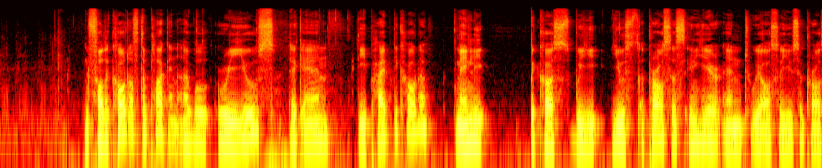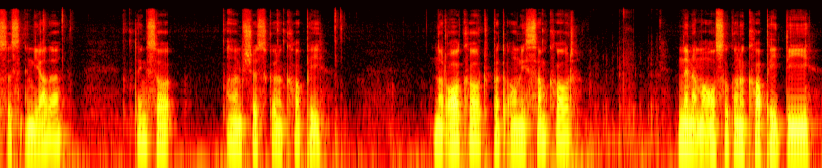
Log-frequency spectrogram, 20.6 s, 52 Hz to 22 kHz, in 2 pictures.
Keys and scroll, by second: 0.0-0.8 typing, 0.5 Down, 0.6 Down, 0.6 End, 0.8 Home, 3.8-4.8 typing, 11.1 ctrl+c, 14.5 ctrl+v, 17.7 BackSpace, 17.8 BackSpace, 17.8 Down, 17.9 Up, 18.0 BackSpace, 18.2 Down, 18.3 Down, 18.3 BackSpace, 18.4 Return.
